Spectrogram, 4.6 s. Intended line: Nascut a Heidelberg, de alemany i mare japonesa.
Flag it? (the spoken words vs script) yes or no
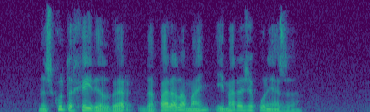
yes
